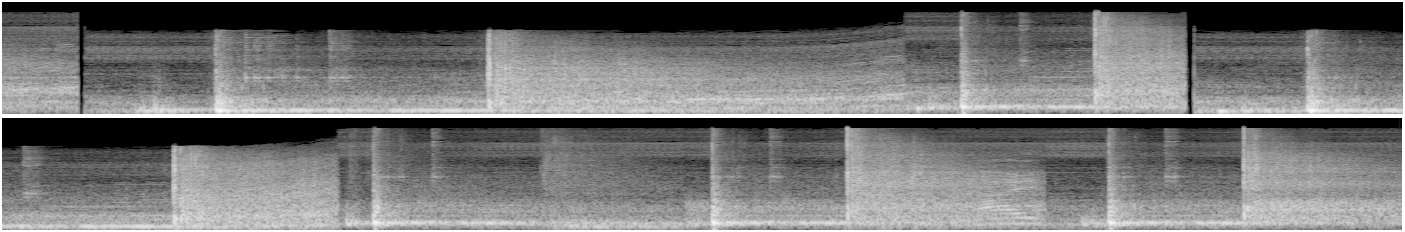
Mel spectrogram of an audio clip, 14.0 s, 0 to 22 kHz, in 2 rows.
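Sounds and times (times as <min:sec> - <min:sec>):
cricket ball cracking off bat: 0:12.6 - 0:14.0.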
